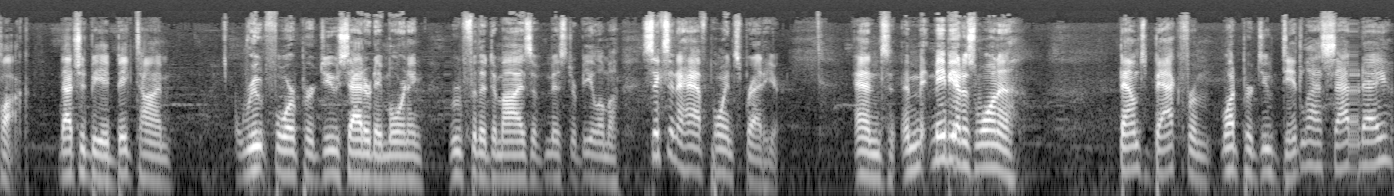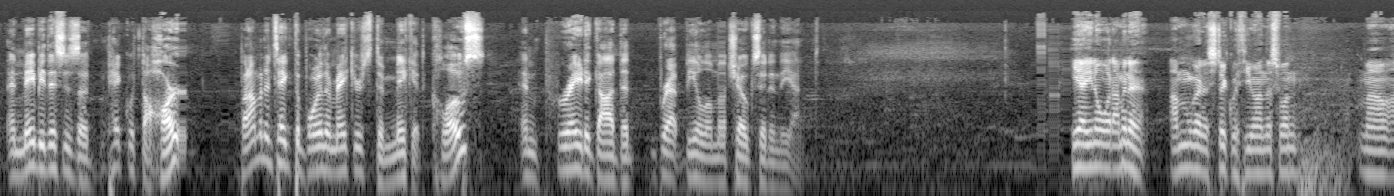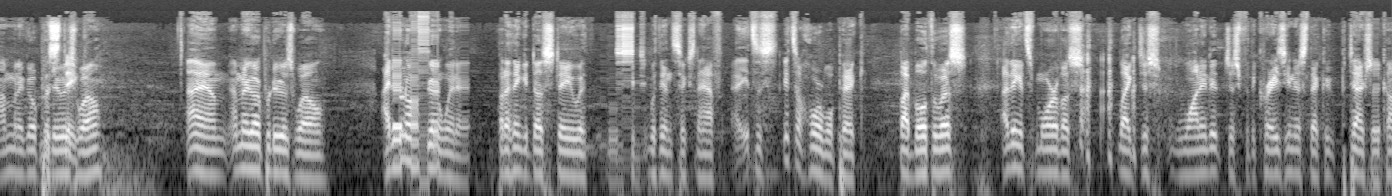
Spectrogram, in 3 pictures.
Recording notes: live at Monk's in Sun Praire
